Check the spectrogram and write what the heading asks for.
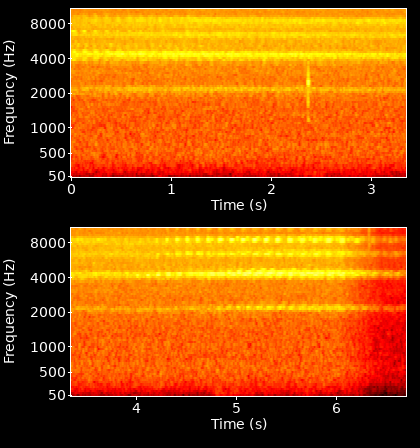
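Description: A steady, pulsing insect trill over the even rush of a flowing river. The trill grows louder after about four seconds, a single click sounds about two seconds in, and both cut off sharply near the end.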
